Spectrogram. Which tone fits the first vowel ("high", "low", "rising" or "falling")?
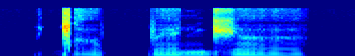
falling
